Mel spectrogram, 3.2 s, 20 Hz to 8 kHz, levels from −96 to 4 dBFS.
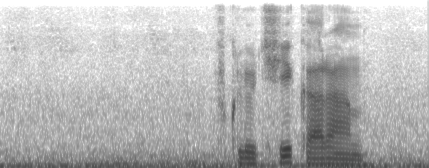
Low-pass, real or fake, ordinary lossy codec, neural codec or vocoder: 7.2 kHz; real; Opus, 64 kbps; none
